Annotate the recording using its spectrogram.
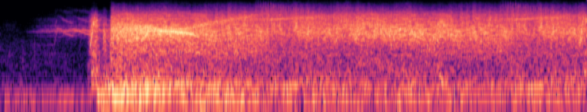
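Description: An energy blast bursts out with a loud, roaring rush.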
